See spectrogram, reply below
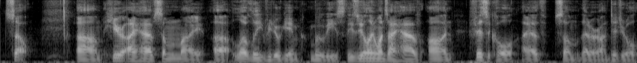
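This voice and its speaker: Guy with a lowish voice hosting a podcast, rambles along casually, lists stuff off. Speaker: podcast host. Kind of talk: casual chat.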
